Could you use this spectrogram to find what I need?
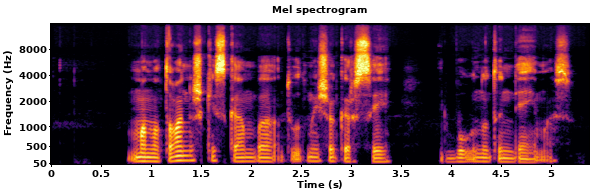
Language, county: Lithuanian, Kaunas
